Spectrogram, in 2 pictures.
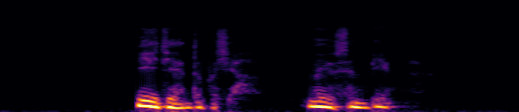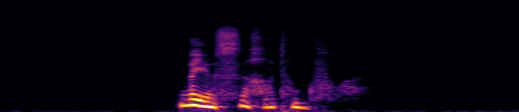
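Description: An elderly man speaks calmly in short phrases.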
